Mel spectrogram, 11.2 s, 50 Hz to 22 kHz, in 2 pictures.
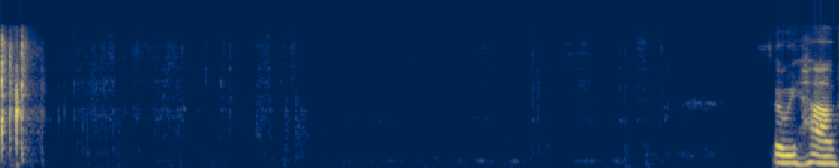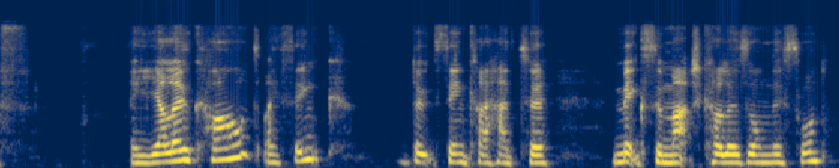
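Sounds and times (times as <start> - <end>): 
paper envelope tearing open: 0.0 - 2.1
paper rustling and crinkling: 0.0 - 4.6
speech: 5.2 - 5.8, 6.4 - 11.1.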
